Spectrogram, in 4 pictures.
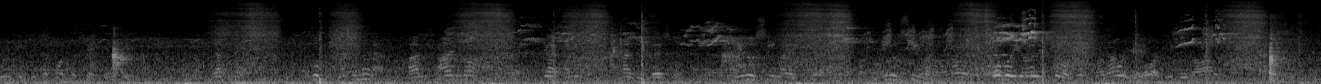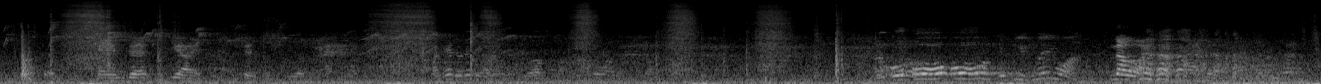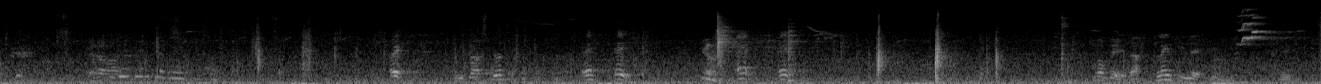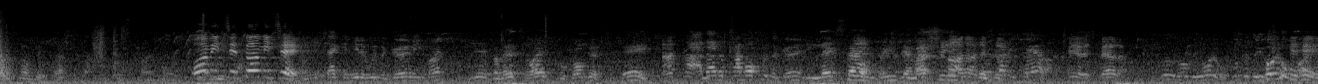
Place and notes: neoscenes: birds and construction workers
Bundoora VIC, Australia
